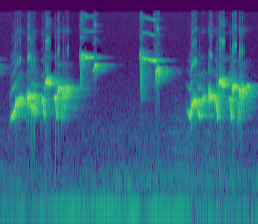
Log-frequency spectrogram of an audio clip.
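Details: White-rumped shama song played to trigger singing in other shamas. Loud warbled phrases of mixed rising and falling whistles, high thin downslurred notes in between, and a second burst of rich melodic warbling.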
